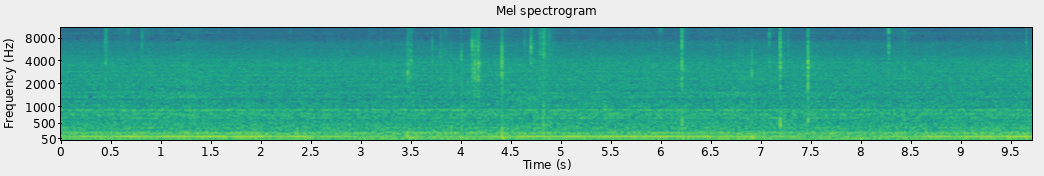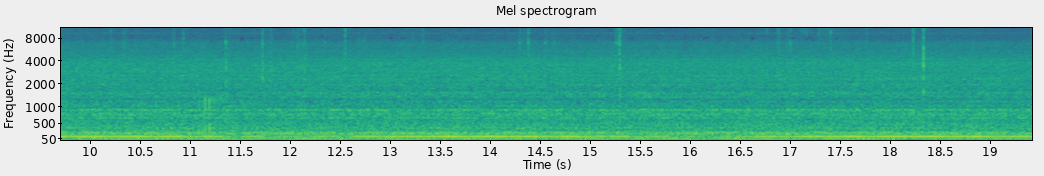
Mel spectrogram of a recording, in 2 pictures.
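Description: A plastic pry tool clicks and taps against a plastic case.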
